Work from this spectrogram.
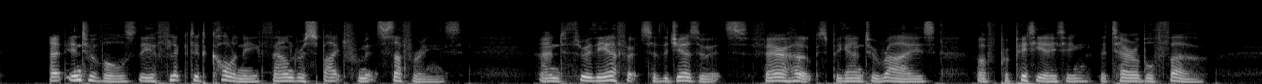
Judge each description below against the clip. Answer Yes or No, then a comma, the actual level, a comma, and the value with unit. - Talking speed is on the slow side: Yes, slow, 130 wpm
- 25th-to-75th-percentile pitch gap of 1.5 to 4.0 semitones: Yes, average, 3.4 semitones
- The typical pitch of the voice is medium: Yes, medium, 145 Hz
